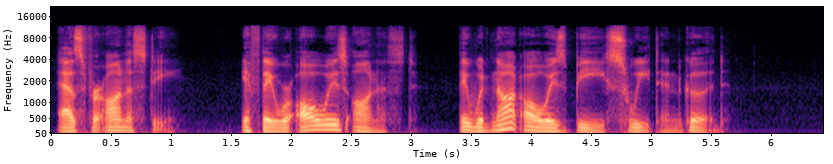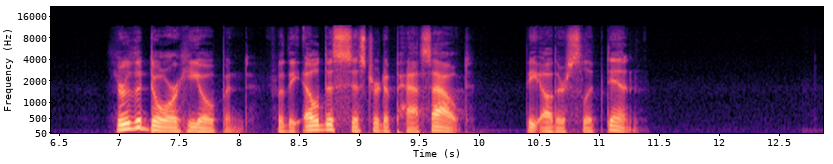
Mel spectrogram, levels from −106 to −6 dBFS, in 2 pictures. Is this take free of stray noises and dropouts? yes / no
yes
